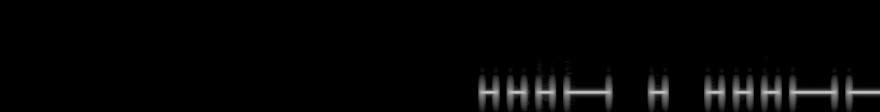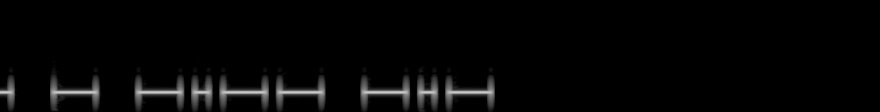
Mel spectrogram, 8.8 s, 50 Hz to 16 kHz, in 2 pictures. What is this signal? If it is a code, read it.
Morse code, heard as a keyed tone, about 17 wpm, 700 Hz. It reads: VE3TYK
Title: DXCC-100 Call Signs - 6 Characters - Repeated 3x - 17wpm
